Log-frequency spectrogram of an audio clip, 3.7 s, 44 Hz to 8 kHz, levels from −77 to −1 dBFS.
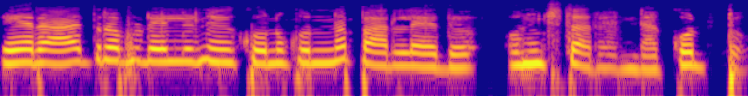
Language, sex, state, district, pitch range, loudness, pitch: Telugu, female, Andhra Pradesh, Srikakulam, 230-280 Hz, -12 LUFS, 260 Hz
